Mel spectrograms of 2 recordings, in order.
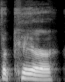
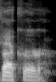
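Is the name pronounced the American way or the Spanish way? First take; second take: Spanish; American. First: The name is pronounced the Spanish way. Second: The name is pronounced the American way. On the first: "if you're Spanish" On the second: "if you're s American"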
